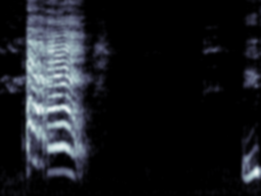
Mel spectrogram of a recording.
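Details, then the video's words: Pet blue-and-gold macaw at play, giving one loud, harsh, broad squawk of about half a second, followed by quiet silence and a couple of faint short calls at the end. "Macaw laughing, squawking, talking and playing"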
